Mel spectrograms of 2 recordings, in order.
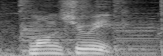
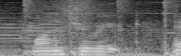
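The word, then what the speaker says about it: Montjuïc: Montjuic. – Montjuic.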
